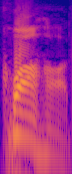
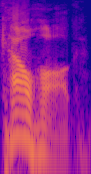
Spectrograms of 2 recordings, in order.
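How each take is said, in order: First: The word begins with a 'kwa' sound. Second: The word begins with a 'cow' sound. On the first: The speaker calls it wrong. "I thought it was" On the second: The speaker calls it right. "the correct pronunciation"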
